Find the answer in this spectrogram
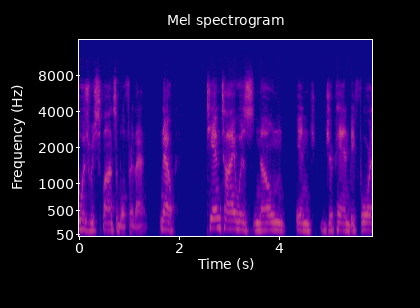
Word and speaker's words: Tiantai: And Tiantai was the form of Buddhism. Tendai is the same character as Tiantai. It's just pronounced a Japanese way instead of a Chinese way.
